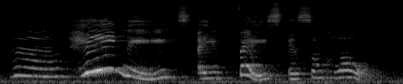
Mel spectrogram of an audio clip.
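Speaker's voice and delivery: a hint of musing, slow; ponder, then decide; thoughtful child. A narrator's reading. Jenny pondering what the snowman needs, lightly thoughtful. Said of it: "Then Jenny said".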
